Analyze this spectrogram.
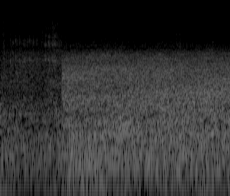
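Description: Traffic rumbles steadily along a busy road.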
